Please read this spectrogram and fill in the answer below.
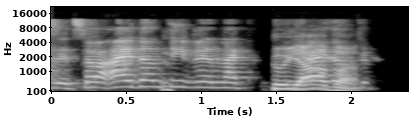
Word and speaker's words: Kujawa: So I don't even Kujawa. Kujawa, because Good. It is, it's different language, spells differently.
